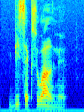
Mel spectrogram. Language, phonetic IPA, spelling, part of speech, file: Polish, [ˌbʲisɛksuˈʷalnɨ], biseksualny, adjective, Pl-biseksualny.ogg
